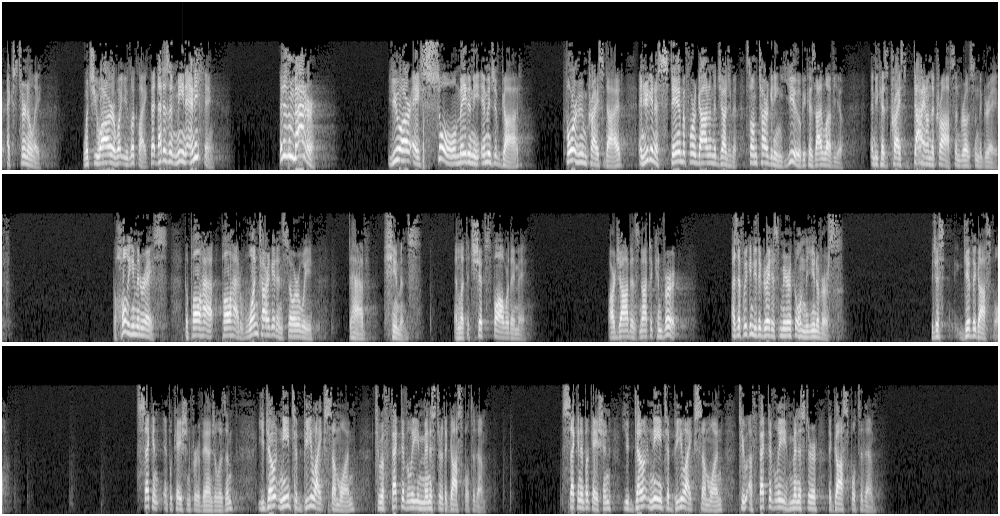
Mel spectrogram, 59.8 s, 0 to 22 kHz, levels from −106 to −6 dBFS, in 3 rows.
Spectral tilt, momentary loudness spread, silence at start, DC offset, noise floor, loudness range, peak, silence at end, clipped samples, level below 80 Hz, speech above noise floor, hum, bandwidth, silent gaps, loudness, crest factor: -4 dB/octave; 16 LU; 0 s; under 0.1%; -75 dBFS; 8 LU; 0 dBFS; 2.5 s; under 0.1%; -62 dBFS; 57 dB; none; 8.4 kHz; none; -17 LUFS; 20 dB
